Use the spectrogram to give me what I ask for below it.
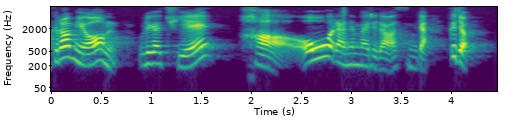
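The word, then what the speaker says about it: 好: 자, 그러면 우리가 뒤에 하오라는 말이 나왔습니다. 그죠? H와 AO가 합쳐졌어요. 어떻게 읽는다고요? 아오와 흐 발음이 합쳐졌습니다. 하오라고 읽죠. 삼성이 들어왔으니까 하오 이렇게 읽으면 되겠습니다.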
